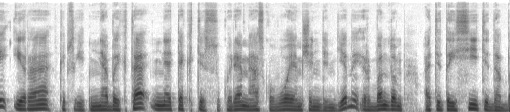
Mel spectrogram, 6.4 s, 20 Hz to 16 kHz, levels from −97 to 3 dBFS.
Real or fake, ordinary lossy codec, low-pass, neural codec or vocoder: real; AAC, 96 kbps; 14.4 kHz; none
